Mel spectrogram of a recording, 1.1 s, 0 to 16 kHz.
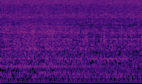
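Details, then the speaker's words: Steady low motor hum with an even airy hiss from an Invacare Perfecto2 5-litre home oxygen concentrator running, described as a bit louder than the Respironics EverFlo Q. "okay this is the Perfecto I think it's just a tad bit louder but Invacare uh pretty much has owned the market and concentrators for quite a long time"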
